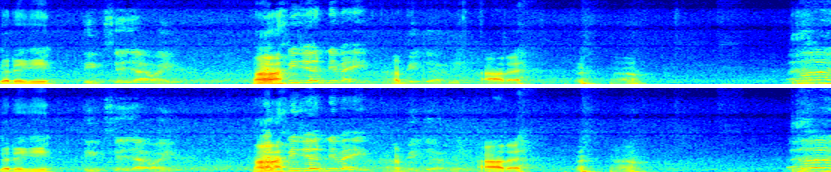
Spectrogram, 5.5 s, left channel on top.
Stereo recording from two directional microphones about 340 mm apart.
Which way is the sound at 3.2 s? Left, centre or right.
Right.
